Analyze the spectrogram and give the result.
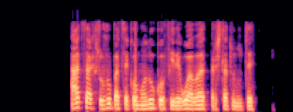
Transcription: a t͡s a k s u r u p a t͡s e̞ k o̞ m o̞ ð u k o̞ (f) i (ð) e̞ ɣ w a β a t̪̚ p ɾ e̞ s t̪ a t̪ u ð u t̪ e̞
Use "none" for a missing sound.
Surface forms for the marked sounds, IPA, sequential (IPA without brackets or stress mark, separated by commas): f, ð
